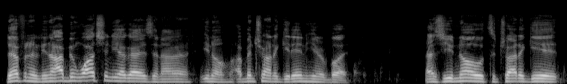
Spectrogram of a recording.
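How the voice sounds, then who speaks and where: A man from Mexico, a guest on a casual podcast interview, telling his story in a relaxed, slangy way. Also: medium pitch, quick pace, dry recording. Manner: relaxed, slangy, calls host "bro".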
